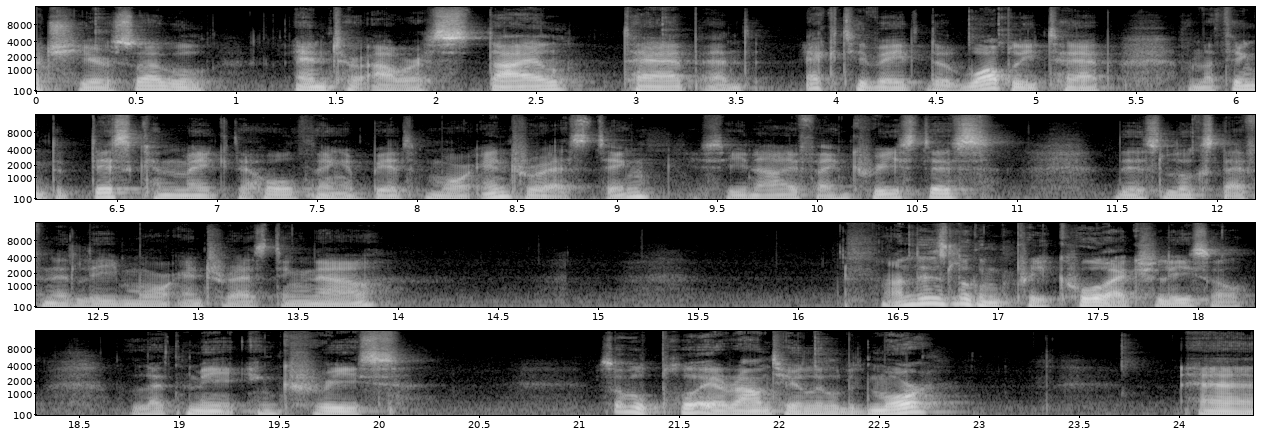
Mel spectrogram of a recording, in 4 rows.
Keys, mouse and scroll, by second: 2.9-16.5 drag, 16.5-24.3 drag.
